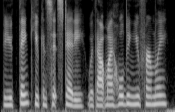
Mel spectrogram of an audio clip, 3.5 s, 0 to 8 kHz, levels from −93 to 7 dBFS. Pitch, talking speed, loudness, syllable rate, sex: 195 Hz, 205 wpm, -18 LUFS, 4.9 syllables/s, female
